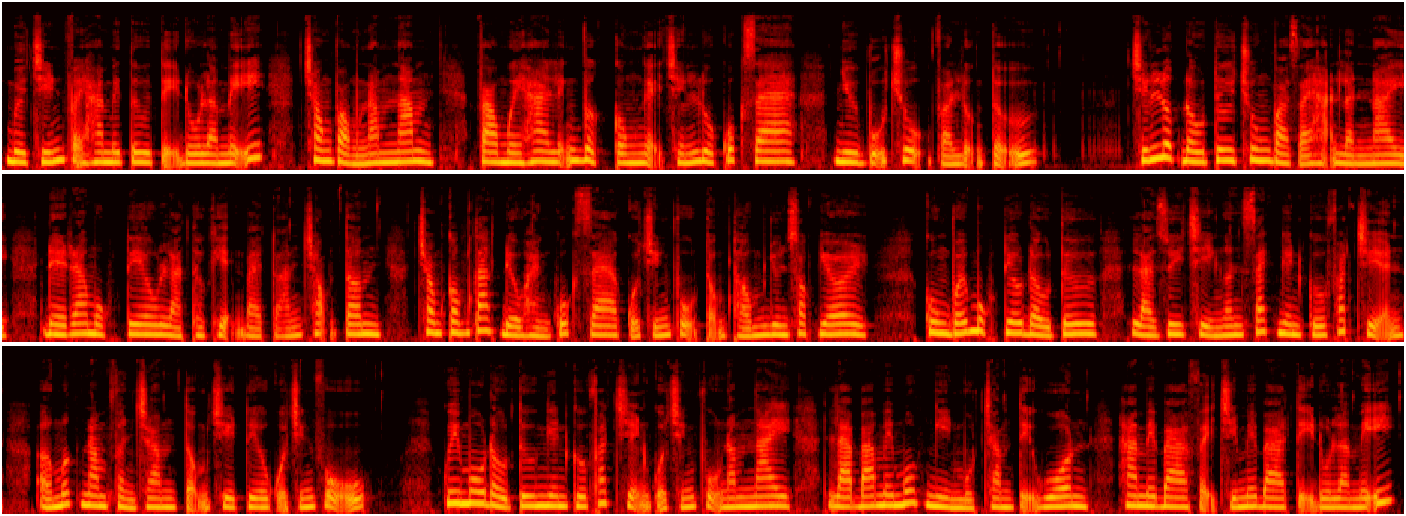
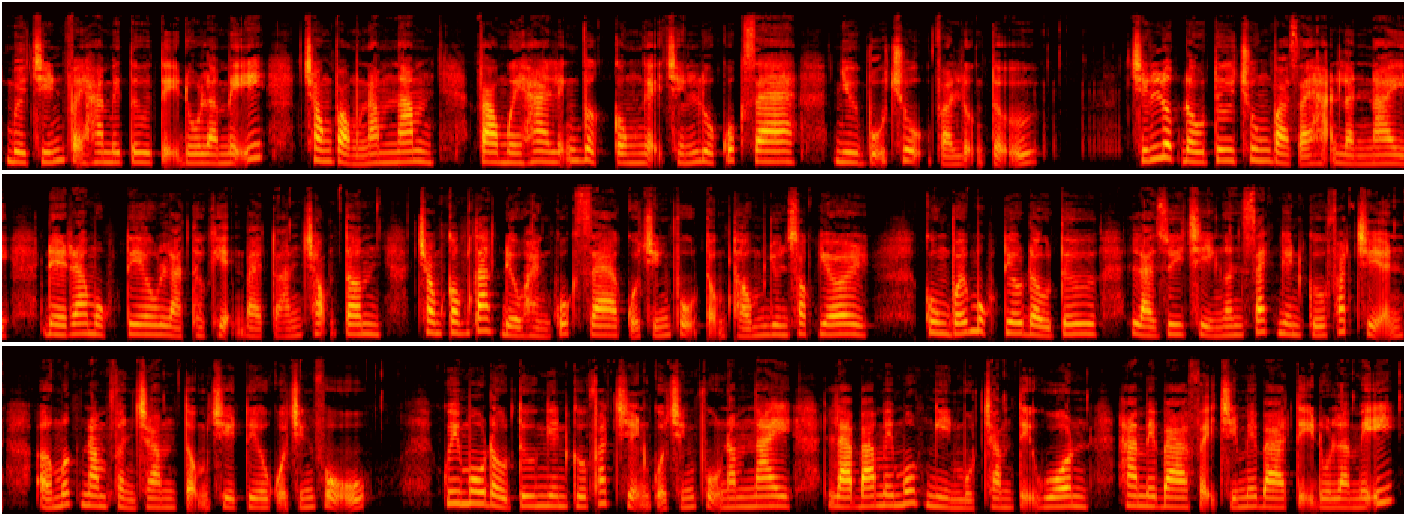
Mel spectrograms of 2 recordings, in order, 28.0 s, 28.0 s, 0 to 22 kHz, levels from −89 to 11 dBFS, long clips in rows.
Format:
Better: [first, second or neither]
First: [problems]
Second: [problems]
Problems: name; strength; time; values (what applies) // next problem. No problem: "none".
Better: first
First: none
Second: thin; very; fading below 850 Hz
